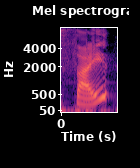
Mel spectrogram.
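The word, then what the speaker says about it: scythe: In sunshine flames many a साइद, साइद एक tool होता है वो जो घास वगैरह काटने के काम आता है, एंड द pronunciation is साइद।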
